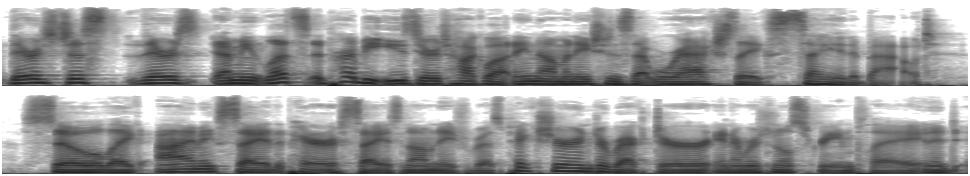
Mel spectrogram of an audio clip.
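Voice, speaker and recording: A man's voice: on the low side, darkish tone, clean tone. A man co-hosting a film podcast in casual chat, talking with a dry, wry sense of humor.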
